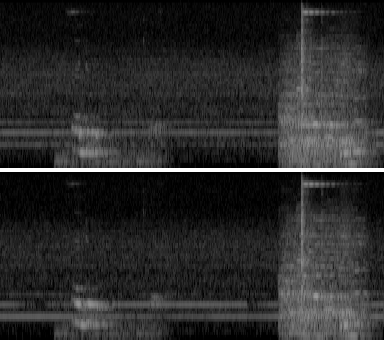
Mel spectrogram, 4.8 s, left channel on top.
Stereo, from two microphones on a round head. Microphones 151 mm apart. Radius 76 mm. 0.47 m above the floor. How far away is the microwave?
About 0.9 m.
